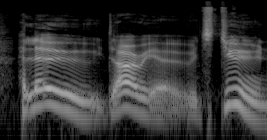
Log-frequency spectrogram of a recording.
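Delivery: put-on speaking with an English accent. Retelling a lady's phone call to the salon, in June's English accent. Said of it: "she's got an English accent".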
